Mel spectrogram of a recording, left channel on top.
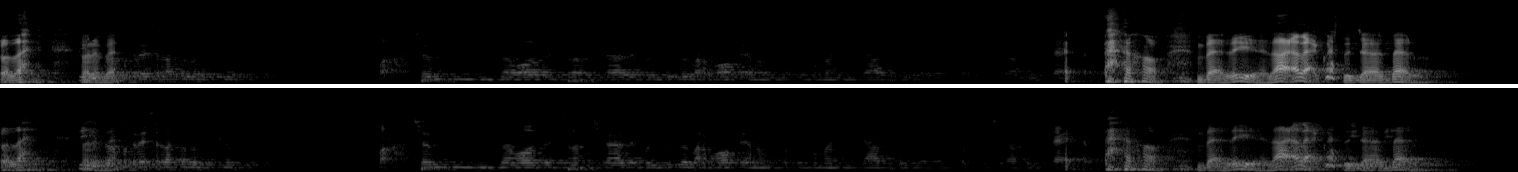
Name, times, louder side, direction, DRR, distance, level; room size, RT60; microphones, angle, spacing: voice 1, 0.0-1.2 11.0-14.3, left 9 dB, 75° left, 15 dB, 0.3 m, -37 dB
voice 2, 0.8-2.9 3.8-9.5 9.8-10.9 12.8-13.1 13.4-14.0, right 1 dB, 85° right, 5 dB, 0.9 m, -55 dB
7.9 x 6.2 x 3.8 m, 1.2 s
head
